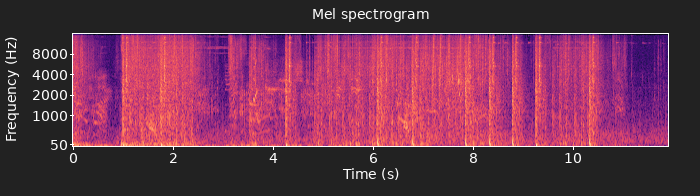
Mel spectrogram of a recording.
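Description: A pistol fires repeated shots in a room that echoes.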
